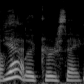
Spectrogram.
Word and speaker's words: Le Creuset: Le Creuset.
